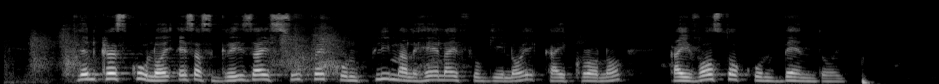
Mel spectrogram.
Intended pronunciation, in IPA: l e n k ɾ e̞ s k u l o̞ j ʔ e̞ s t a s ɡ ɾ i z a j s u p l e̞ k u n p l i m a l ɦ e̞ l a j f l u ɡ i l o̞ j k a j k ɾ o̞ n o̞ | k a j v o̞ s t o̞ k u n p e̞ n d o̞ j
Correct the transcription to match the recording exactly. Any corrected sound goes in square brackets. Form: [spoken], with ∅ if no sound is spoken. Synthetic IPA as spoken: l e n k ɾ e̞ s k u l o̞ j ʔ e̞ s t a s ɡ ɾ i z a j s u p [ɾ] e̞ k u n p l i m a l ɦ e̞ l a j f l u ɡ i l o̞ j k a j k ɾ o̞ n o̞ | k a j v o̞ s t o̞ k u n [b] e̞ n d o̞ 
